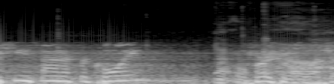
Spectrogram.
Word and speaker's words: Coign: Now, why should you sign up for Coin? Well, first of all, let's understand, it's spelled C-O-I-G-N. Sounds just like the coin you have in your pocket, right?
